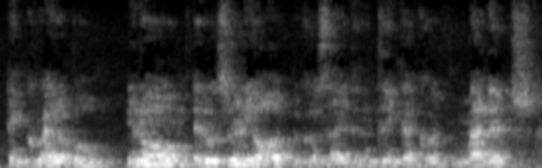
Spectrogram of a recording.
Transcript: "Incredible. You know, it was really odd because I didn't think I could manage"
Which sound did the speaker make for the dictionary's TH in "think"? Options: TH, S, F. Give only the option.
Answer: TH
